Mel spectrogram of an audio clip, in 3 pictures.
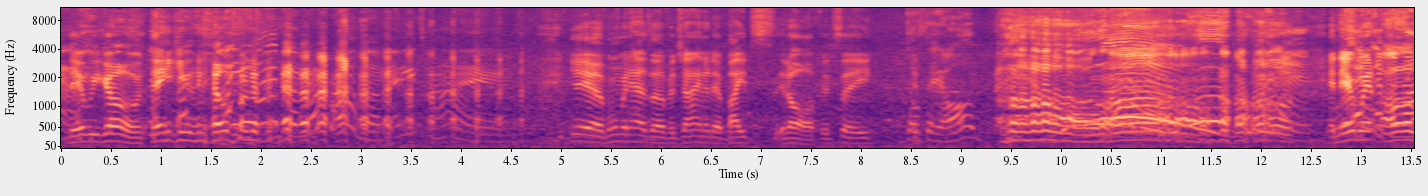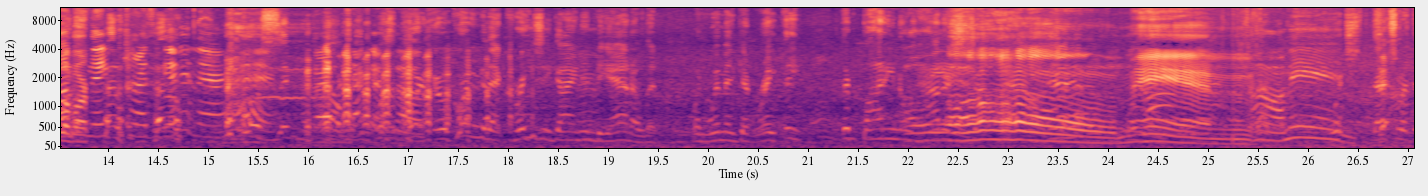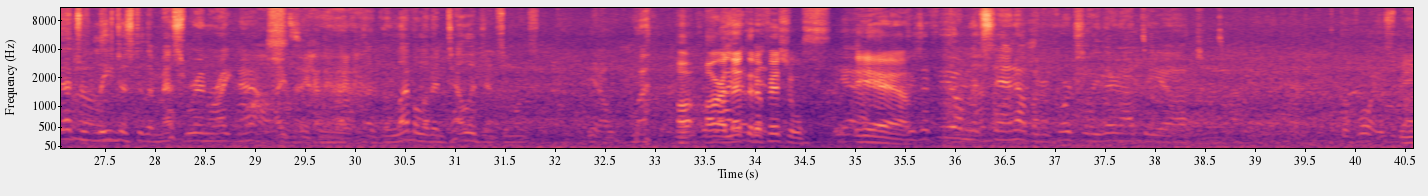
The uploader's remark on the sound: live at New York Comic Con 2013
